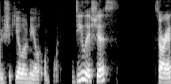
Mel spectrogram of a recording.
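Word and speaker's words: Deelishis: that really weird because the name is spelled really funny de e right yeah it's d e l i s h i s so it's like delicious she was the winner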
